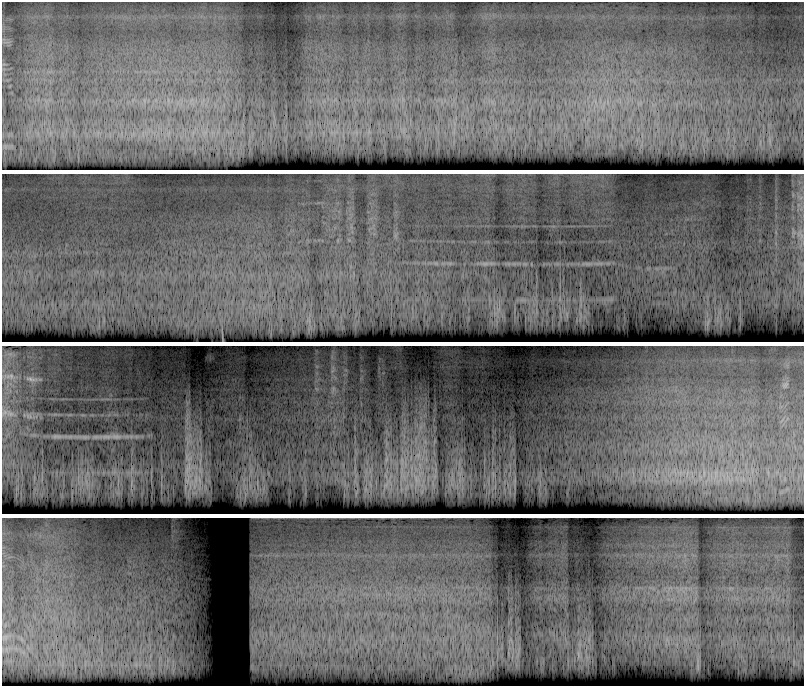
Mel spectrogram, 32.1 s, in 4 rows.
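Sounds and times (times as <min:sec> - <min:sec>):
diesel engine of a train: 0:00.0 - 0:24.2, 0:25.0 - 0:32.0
train coaches rumbling past: 0:00.0 - 0:32.0
high-pitched wheel squeals: 0:10.9 - 0:14.8, 0:15.9 - 0:17.5.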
